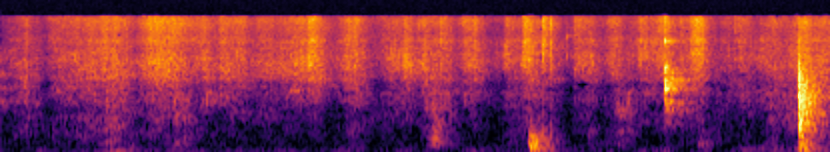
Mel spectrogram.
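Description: Close-up mouth sounds of a person biting and chewing crunchy raw green carabao mango, with a few sharper crunches in the second half.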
